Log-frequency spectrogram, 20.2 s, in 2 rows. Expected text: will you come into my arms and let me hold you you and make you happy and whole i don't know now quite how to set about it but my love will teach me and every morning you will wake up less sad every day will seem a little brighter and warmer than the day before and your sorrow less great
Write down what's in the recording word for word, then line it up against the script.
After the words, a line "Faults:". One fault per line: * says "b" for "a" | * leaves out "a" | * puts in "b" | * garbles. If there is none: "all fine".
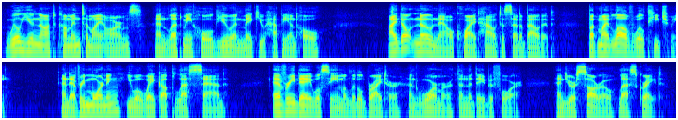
will you not come into my arms and let me hold you and make you happy and whole i don't know now quite how to set about it but my love will teach me and every morning you will wake up less sad every day will seem a little brighter and warmer than the day before and your sorrow less great
Faults:
* puts in "not"
* leaves out "you"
